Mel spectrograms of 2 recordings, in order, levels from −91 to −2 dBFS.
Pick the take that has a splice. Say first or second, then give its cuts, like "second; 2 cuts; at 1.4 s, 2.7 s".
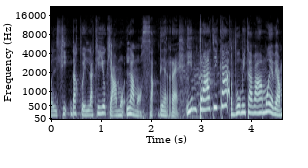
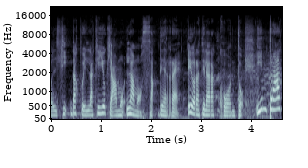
first; 2 cuts; at 2.6 s, 3.6 s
